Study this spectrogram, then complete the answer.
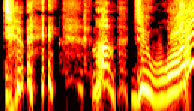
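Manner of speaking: high, slow, laughing through it; cracking up while quoting her son; mock teen voice broken by laughter; laughing quote. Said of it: "And Quest goes".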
